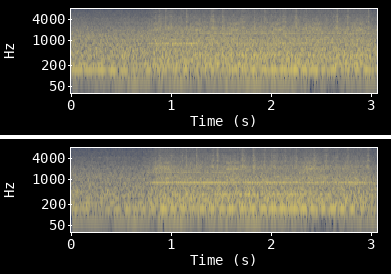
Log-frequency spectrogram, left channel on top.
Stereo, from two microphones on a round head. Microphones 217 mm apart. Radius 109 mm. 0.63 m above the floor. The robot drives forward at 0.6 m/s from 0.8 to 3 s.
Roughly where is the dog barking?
I don't hear a dog barking.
